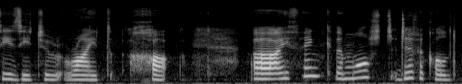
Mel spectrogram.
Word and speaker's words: خاء: الخاء, so it's pronounced kha, kha. Okay, how to pronounce it? The sound occurs as if you are making a grunting noise within the throat, while air moves from the upper throat to the mouth.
